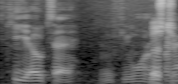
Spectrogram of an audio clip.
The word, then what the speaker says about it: Quixote: Parsons, it's Quixote, if you want to pronounce it correctly.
